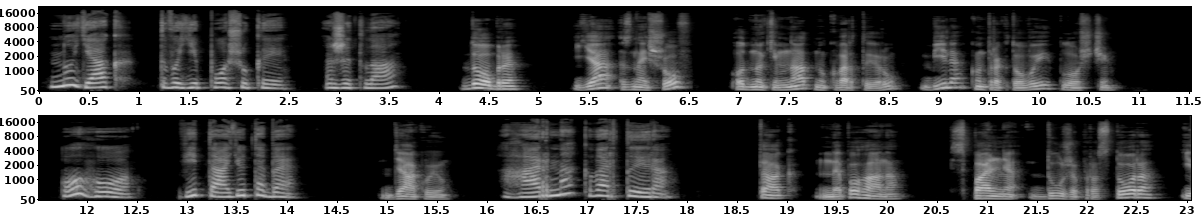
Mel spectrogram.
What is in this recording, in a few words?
Dialogue Slow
